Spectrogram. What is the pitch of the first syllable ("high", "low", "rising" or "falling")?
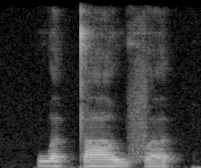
low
